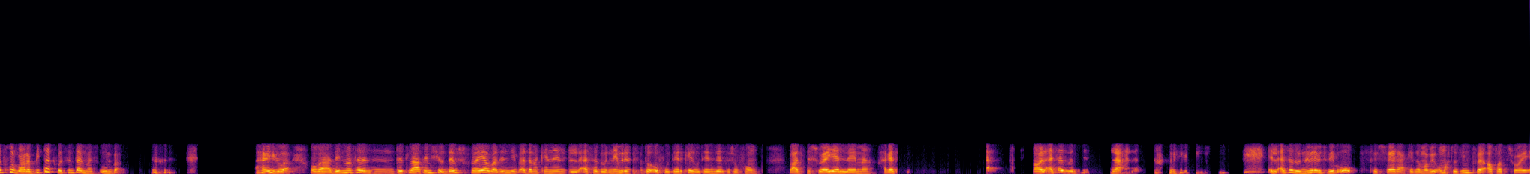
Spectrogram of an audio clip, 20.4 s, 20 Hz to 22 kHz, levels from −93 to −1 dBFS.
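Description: Throughout the speech, the sound carries Bluetooth CVSD headset codec damage. The band is confined to roughly 200 Hz to 3.5 kHz, with nothing above 3.8 kHz. The one-bit delta coding cannot keep up with loud, bright sounds, so s sounds turn scratchy over a granular hiss.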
